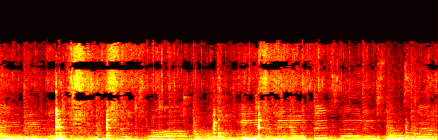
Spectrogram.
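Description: Chicken pieces and tomato sizzling as they fry in a stainless steel pot, stirred with a wooden spoon, with background pop music playing underneath.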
